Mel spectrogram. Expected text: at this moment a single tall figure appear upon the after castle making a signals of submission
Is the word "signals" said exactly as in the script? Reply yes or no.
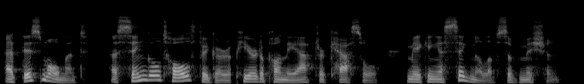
no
